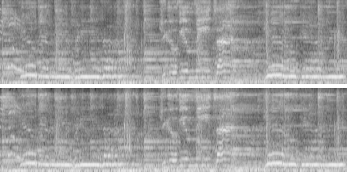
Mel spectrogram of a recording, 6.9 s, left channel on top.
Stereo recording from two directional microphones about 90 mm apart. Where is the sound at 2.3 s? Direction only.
25° right (ahead or behind).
